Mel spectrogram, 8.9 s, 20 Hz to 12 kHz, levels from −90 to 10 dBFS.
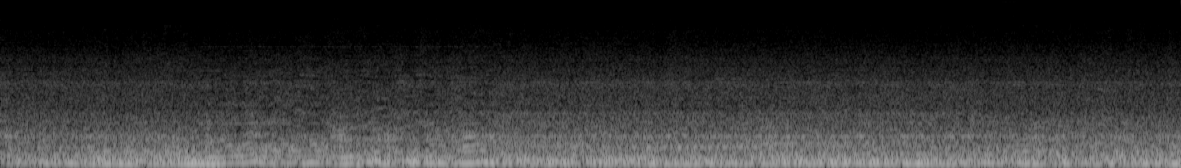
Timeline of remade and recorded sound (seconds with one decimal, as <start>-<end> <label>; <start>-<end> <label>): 0.0-1.5 recorded; 1.5-3.7 remade; 3.7-8.9 recorded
